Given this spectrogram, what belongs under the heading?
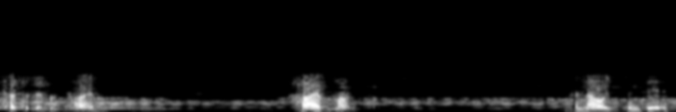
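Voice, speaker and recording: A woman with an American accent playing a young, intense, wounded wife in a theatrical, emotional old-time radio drama. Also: deep voice. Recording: tinny old radio recording, faint music.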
